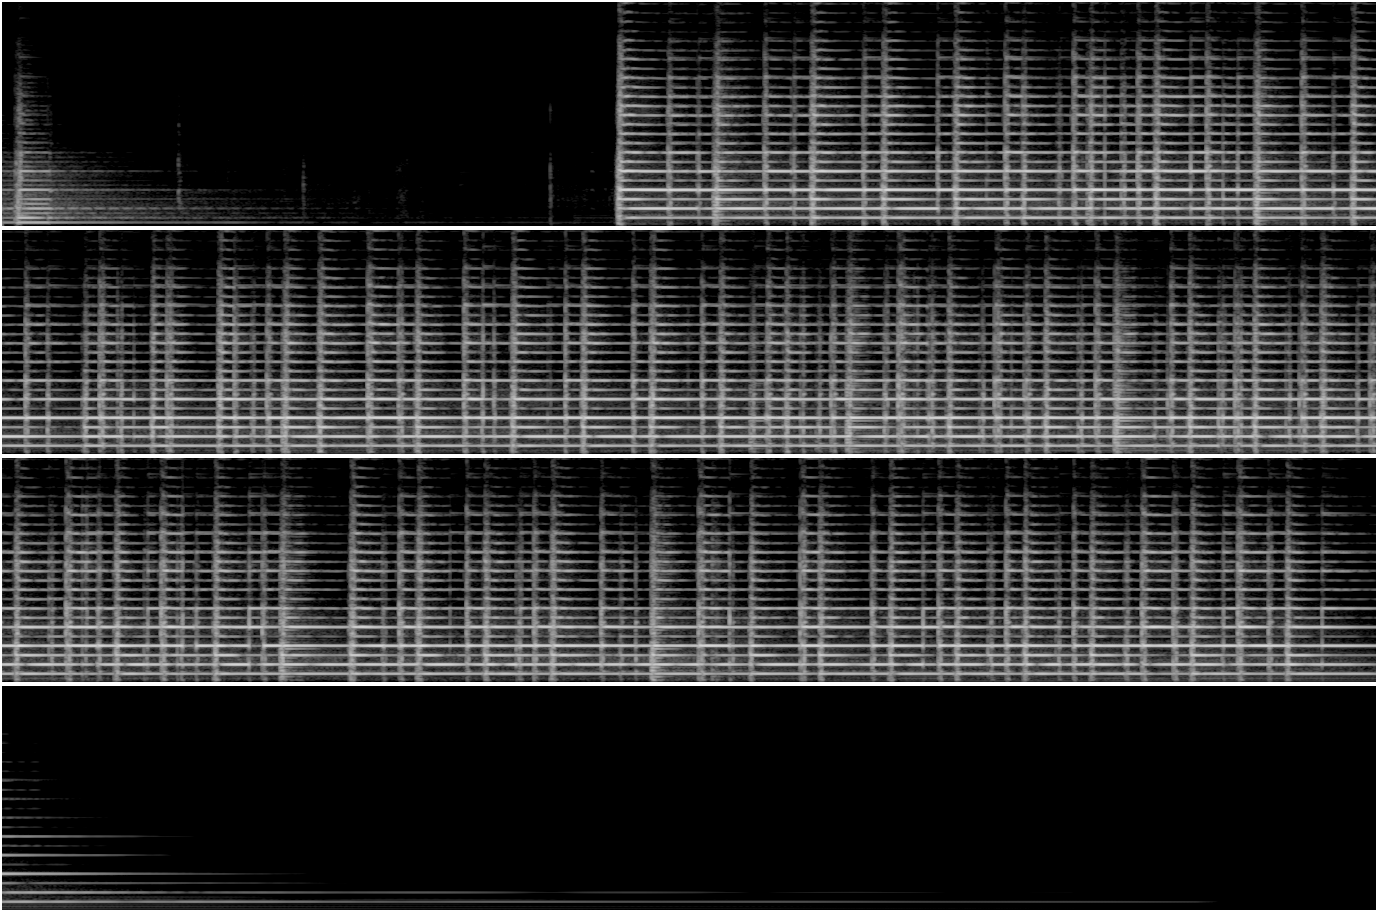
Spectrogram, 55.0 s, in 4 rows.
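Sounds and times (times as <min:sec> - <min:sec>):
clean heavy guitar: 0:00.0 - 0:04.1, 0:05.5 - 0:44.5.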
